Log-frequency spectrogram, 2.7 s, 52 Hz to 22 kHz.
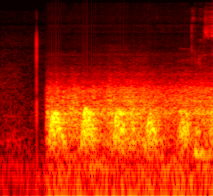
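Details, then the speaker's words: Fetal heartbeat on Doppler at 15 weeks of pregnancy, mother approaching 40, heard at a doctor's visit: rapid, regular whooshing pulses, about 142–153 beats per minute; within the normal range. "babies that is the babies it sounds slow is it a slow that's 146"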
